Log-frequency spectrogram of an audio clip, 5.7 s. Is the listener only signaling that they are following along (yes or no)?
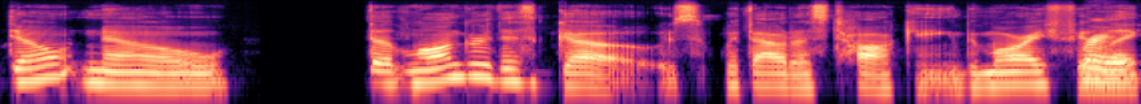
yes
